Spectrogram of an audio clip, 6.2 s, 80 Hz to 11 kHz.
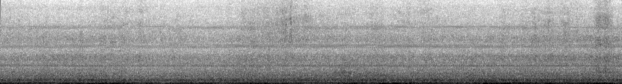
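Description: Gusty wind rumbling on the microphone, rising and falling with a brief lull about three seconds in, while the running Vensys 100 wind turbine overhead adds a faint steady hum.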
